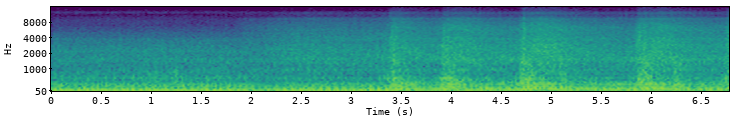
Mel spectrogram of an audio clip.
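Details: Aprilia Tuono V4 free-revving after valve clearance service and fresh oil: quick blips rising and falling cleanly, crisp response, no ticking, knocking or rattles; no funny noises, initial chain clatter gone once oil pressure built.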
